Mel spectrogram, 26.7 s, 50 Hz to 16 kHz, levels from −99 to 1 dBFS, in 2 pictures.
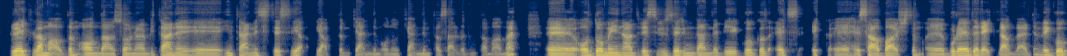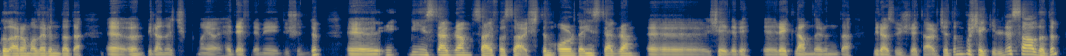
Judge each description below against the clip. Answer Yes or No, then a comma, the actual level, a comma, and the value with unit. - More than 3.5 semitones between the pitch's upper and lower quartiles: Yes, average, 4.2 semitones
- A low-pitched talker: Yes, low, 120 Hz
